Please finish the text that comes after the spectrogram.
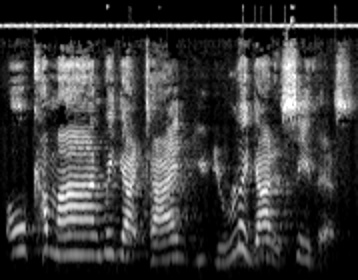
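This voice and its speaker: Man acting breezy, lively young mine guide. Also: very high voice, normal speed, vocal fry, a little hiss or hum, heavily acted, poor audio. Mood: breezy, coaxing. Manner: folksy, breezy, coaxing. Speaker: actor and narrator in a radio drama. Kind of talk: old-time radio drama acting, part narration, part dialogue.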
